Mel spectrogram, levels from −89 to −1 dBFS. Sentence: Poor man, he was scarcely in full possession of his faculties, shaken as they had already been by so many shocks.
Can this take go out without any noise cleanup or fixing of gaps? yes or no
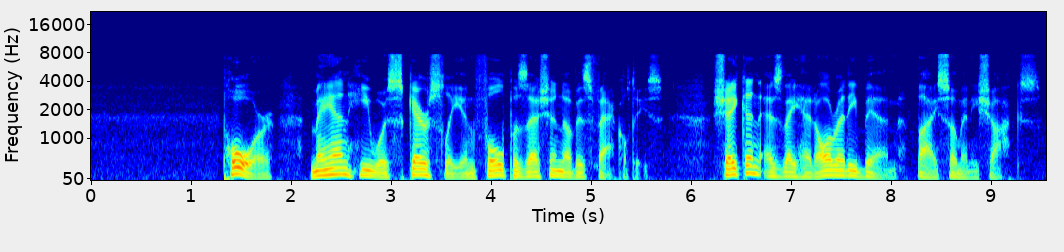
yes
